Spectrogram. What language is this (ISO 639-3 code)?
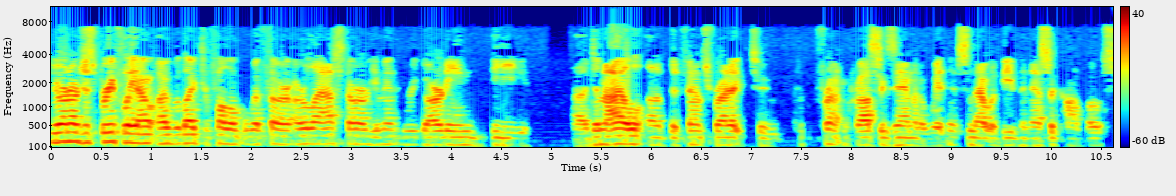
eng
